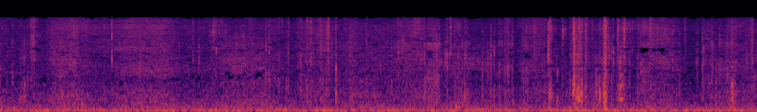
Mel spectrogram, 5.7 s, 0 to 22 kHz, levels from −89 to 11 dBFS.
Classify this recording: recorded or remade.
remade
